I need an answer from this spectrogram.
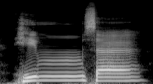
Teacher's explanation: Gak boleh terpantulkan mim sukunnya.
